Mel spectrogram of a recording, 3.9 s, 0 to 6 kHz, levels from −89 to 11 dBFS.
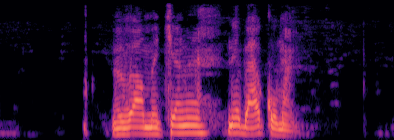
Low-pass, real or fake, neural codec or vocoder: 5.4 kHz; real; none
